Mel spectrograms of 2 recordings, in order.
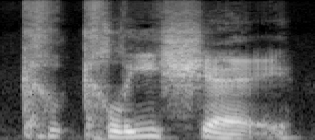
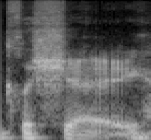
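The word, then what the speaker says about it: Klee'shae: captain uh Captain uh cliche kle e sh AE Captain cliche is is how I'm assuming she pronounces her name um she's the silent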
